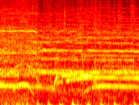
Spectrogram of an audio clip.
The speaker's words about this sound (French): Sébastien Roch avec Elsa Esnou et Jean-Luc Azoulay qui nous ont rejoints. On peut les applaudir aussi.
